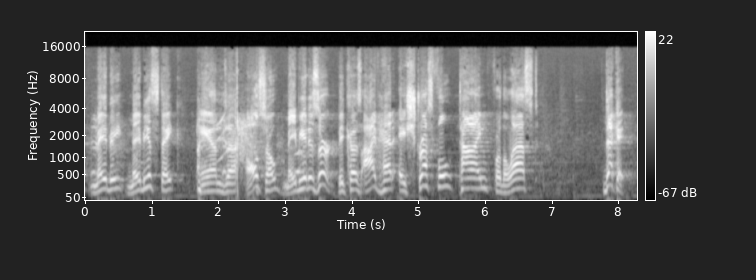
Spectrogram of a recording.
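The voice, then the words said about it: Convincing impression of another person's voice. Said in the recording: “That might be ... doing Barack Obama. ... It's a very good Barack Obama.”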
